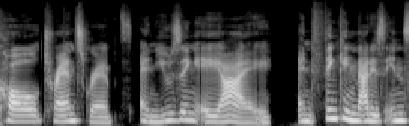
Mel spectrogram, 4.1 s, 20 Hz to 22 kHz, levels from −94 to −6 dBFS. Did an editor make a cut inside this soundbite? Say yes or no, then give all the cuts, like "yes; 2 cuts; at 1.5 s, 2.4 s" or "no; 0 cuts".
no; 0 cuts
